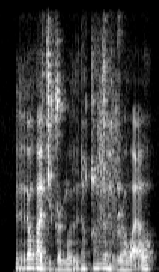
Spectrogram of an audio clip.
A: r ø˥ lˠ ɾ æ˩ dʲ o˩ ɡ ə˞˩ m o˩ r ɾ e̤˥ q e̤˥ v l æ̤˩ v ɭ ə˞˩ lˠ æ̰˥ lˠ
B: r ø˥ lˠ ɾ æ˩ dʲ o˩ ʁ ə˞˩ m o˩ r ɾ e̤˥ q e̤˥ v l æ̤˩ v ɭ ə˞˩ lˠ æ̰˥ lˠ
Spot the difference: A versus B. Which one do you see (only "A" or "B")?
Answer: A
